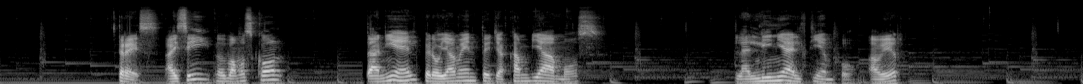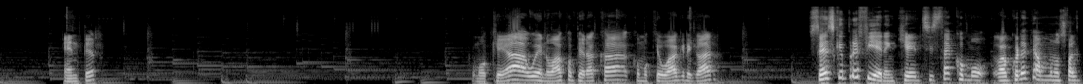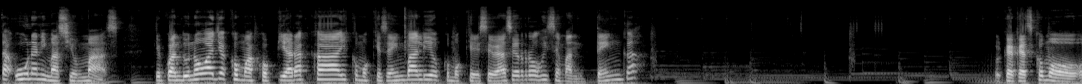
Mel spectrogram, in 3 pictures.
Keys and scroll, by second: 3.0 BackSpace, 3.4 Down, 4.2 Down, 4.8 Down, 5.0 Left, 5.5 BackSpace, 5.9 super+s, 9.7 Return, 11.3 Return, 15.9 BackSpace, 17.6 Return, 24.2 BackSpace, 25.5 Return.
